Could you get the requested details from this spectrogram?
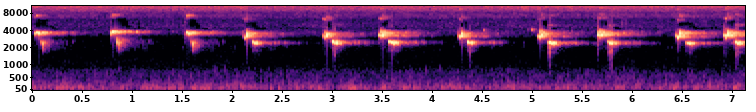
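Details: Nighttime Northern mockingbird in early spring, recorded from a porch in quiet surroundings, imitating other birds: a clear whistled note repeated about every three-quarters of a second, shifting to doubled two-part notes.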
